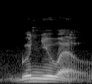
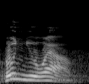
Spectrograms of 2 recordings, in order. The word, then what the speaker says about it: Buñuel: And Zachary Scott, I'll be watching for the opening of Louis, now how do you say it, Buñuel? – Buñuel. – Buñuel. You can never tell it from the spelling.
